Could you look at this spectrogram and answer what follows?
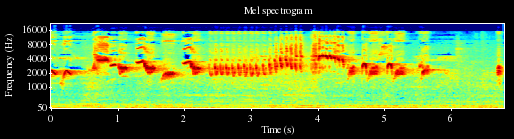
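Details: Chinese hwamei in lively song, a string of loud swooping whistles and quick warbled trills, varied phrases delivered without pause, with a brief fast chattering passage in the middle.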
